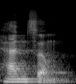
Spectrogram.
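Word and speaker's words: handsome: डी जो है यहां पर साइलेंट है। ये क्या है? हैंडसम।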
